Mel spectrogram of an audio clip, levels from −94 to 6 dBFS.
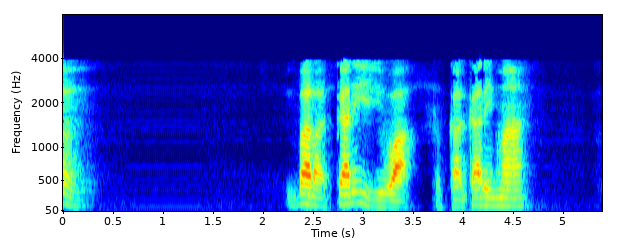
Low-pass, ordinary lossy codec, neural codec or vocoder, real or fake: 7.2 kHz; AAC, 16 kbps; codec, 16 kHz, about 1 kbps, DyCAST, with the encoder's durations; fake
